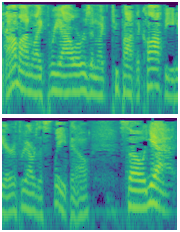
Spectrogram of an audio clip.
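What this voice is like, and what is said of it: Worn-out, strained voice. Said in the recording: “as you can hear, my voice is shot ... it's fried from working”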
